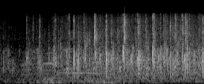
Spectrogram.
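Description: Crowd applauding, building from scattered claps into steady applause within the first second.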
